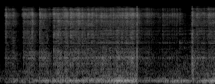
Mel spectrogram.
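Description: Electric arc welding: the arc's steady crackling sizzle over a faint buzzing hum. It breaks off briefly about one and a half seconds in and strikes again just before the end.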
